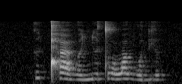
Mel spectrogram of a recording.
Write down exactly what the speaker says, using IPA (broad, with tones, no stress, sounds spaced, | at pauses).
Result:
k ɨ˥˨ ǃʰ a˥˨ v ɜ˨ ɲ ɨ˥˨ t u˥˨ lˠ ɨ˥˨ v o˨ bʲ ə˥˨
